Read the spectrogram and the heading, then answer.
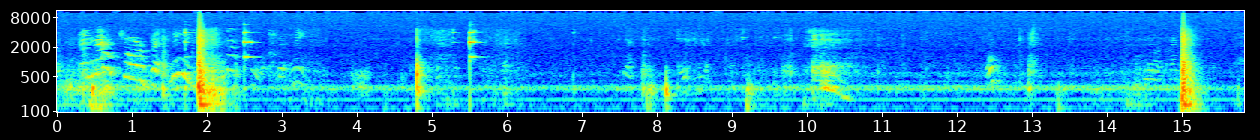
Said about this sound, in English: You're very handy with that chair. Yeah. But look, I can carry it.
